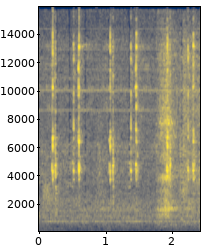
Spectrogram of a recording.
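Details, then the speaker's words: Opened, dead low-rpm hard drive with a small platter, run in a caddy: repeated sharp clicks in bursts, the click of death, because the heads can't read a platter with corrosion and fingerprints; cleaning the platter didn't help. "it's got the click of death yep so why this happens is it can't read the platter corrosion uh fingerprints"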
